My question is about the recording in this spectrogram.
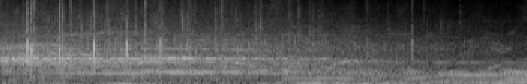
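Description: Indoor percussion ensemble in a soft passage: the ringing of a loud hit dies away under a run of light mallet strikes with short ringing pitches, then low sustained tones come in about two seconds in and the music grows quieter.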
